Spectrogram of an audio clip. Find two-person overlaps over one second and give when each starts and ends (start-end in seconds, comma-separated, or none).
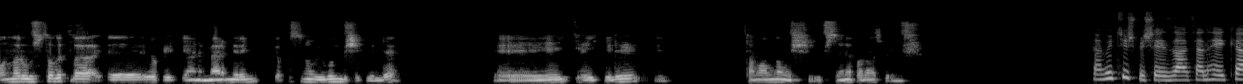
none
